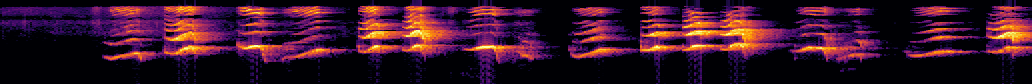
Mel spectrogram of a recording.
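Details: After half a second of quiet, a cockatiel sings a steady string of roughly fourteen ringing whistled notes. The notes alternately rise and fall, each with strong overtones.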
